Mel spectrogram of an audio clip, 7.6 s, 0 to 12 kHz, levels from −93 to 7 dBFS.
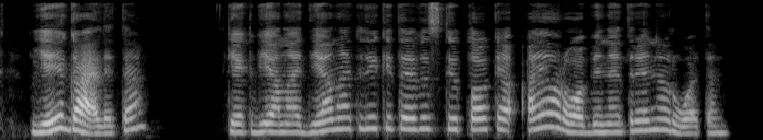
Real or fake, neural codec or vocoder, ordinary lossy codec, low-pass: fake; vocoder, 44.1 kHz, 128 mel bands every 512 samples, BigVGAN v2; AAC, 48 kbps; 10.8 kHz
